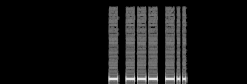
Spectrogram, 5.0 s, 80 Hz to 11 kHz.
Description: Morse code, heard as a keyed tone, about 21 wpm, 800 Hz. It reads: TOD
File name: Alphabetical / Alphabetical mp3s / Ts @20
